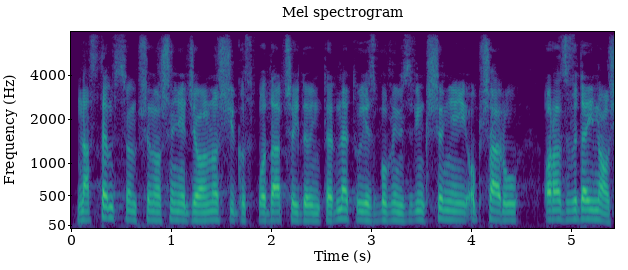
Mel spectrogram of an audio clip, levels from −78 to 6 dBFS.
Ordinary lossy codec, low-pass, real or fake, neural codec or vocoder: none; none; fake; codec, 16 kHz, 4 kbps, FreqCodec, larger model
